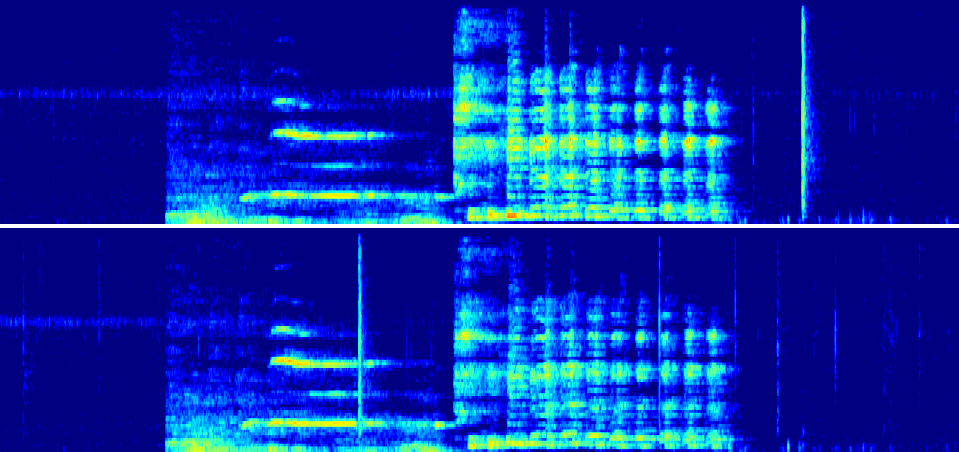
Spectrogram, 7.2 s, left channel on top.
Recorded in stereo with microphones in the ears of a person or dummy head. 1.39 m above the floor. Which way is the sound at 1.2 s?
20° right (ahead or behind).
